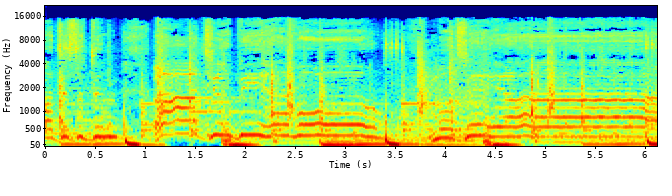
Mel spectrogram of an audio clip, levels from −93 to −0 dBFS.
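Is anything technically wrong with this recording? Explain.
No, nothing stood out as technically wrong on listening.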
